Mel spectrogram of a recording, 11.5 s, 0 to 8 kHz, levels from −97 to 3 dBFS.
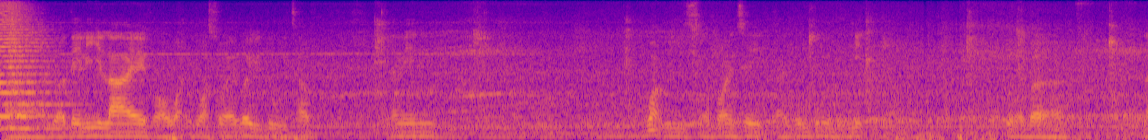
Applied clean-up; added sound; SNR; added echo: none; Subway, metro, underground; 3 dB; none.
